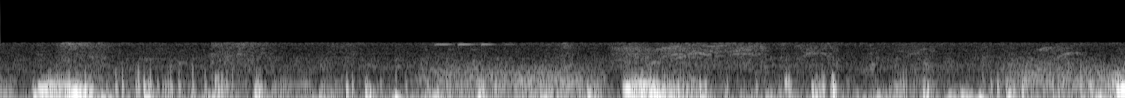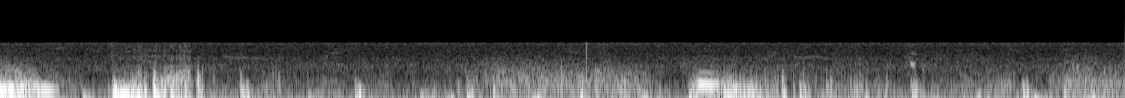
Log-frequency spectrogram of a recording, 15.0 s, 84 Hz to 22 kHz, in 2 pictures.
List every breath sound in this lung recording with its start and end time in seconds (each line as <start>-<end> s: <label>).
0.09-2.67 s: exhalation
2.68-4.03 s: crackles
2.69-4.06 s: inhalation
4.06-6.57 s: exhalation
4.06-6.57 s: crackles
6.58-8.16 s: inhalation
7.39-7.98 s: wheeze
8.18-10.27 s: exhalation
8.20-10.23 s: crackles
10.25-12.08 s: inhalation
10.25-12.08 s: crackles
12.07-12.67 s: wheeze
12.07-14.55 s: exhalation
13.52-13.76 s: stridor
